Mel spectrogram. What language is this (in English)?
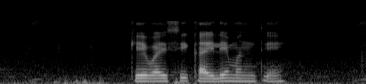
Marathi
